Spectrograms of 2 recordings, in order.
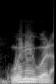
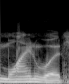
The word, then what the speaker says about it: Wynnewood: Wynnewood. I kept on saying Winewood. So did I. I kept on saying Winewood. Winewood. That's what it looked Wynwood, like. Yeah. How it's spelled.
